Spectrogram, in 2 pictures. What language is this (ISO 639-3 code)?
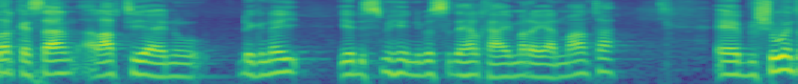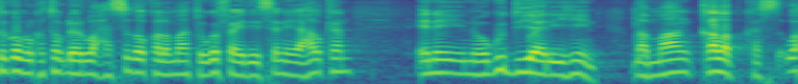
ara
